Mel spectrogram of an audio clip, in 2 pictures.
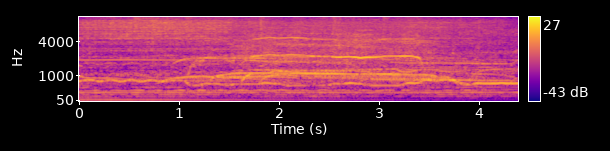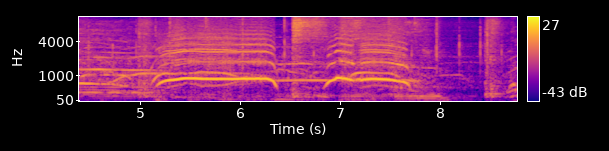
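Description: Live pop band with a male vocalist singing, ending on two long held notes over a sustained band chord; the music stops right at the end.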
